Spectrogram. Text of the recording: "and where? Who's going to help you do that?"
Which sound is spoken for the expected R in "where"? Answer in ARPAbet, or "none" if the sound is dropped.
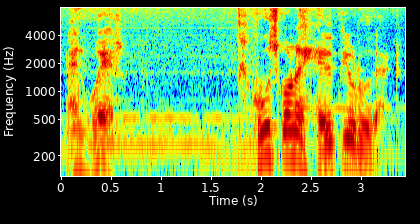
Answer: R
